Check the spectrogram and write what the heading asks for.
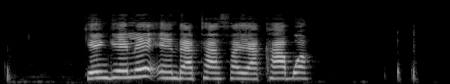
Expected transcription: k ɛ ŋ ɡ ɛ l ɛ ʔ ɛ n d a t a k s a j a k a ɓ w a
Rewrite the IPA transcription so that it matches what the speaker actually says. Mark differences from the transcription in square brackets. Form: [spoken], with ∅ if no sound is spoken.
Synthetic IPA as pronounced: k ɛ ŋ ɡ ɛ l ɛ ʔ ɛ n d a t a [∅] s a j a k a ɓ w a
